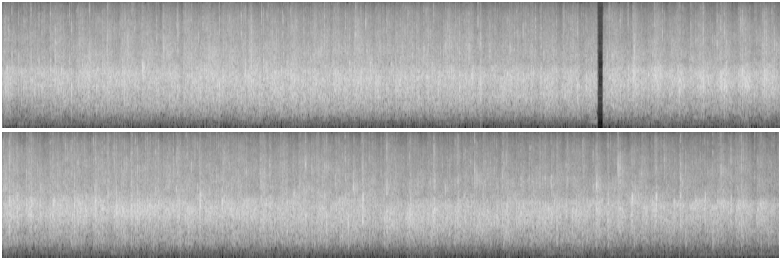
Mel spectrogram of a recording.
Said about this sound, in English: Church family, I want to ask you at this moment to show honor to those whom you owe honor by giving these men a standing round of applause.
